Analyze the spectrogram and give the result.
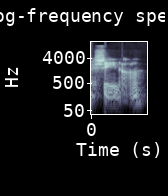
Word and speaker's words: Scheana: Like Ra- Raquel got like punched in the face by Scheana. Is that how you say her name? – Yes.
